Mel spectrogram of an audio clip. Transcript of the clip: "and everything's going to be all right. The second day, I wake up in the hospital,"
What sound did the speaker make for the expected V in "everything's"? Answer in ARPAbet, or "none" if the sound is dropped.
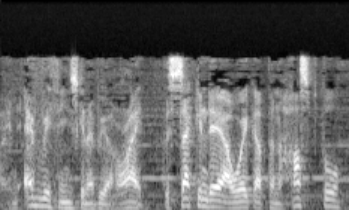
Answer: V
